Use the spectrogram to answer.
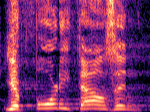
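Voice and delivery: mock-scold with pitch lifted, leaning on the big numbers; incredulous rebuke. Preacher thinking at the complaining airplane passenger, incredulous.

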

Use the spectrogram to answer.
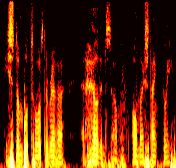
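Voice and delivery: ordinary delivery, nothing marked

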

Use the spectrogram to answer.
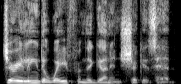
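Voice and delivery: ordinary delivery, nothing marked

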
